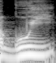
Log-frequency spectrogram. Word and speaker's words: GUI: और इसको सबसे पहले प्रोनाउंस्ड किया जाता था गुई, ठीक है, गुई, ठीक है, गुई गुई गुई, ठीक है, इसके नाम से ऐसे पुकारा जाता था इसे।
